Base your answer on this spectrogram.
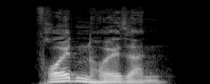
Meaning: dative plural of Freudenhaus
- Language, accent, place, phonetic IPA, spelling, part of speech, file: German, Germany, Berlin, [ˈfʁɔɪ̯dn̩ˌhɔɪ̯zɐn], Freudenhäusern, noun, De-Freudenhäusern.ogg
